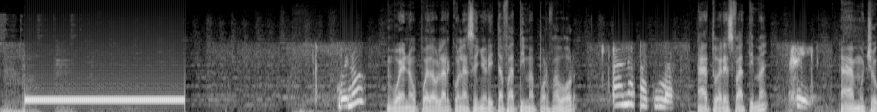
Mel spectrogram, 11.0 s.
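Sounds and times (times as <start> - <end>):
telephone call electronic ringing tone: 0.3 - 2.4
speech: 4.3 - 10.9.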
